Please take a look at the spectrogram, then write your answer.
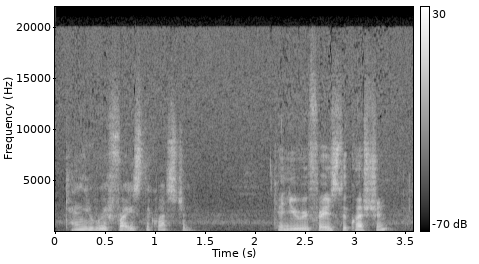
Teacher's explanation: the intonation going up at the end and it's not because we're Australians it's because it's a question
